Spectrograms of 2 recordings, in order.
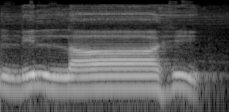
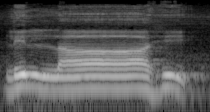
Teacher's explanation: खड़ी ज़बर का ख्याल रखते हुए तो इसको दराज करेंगे और हा की ज़ेर को मारूफ पढ़ेंगे। हे नहीं पढ़ेंगे, ही पढ़ेंगे।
